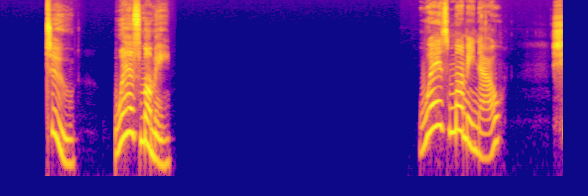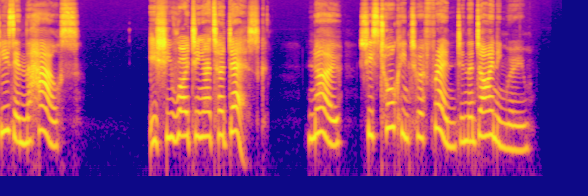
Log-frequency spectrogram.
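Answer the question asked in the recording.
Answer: In the dining room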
